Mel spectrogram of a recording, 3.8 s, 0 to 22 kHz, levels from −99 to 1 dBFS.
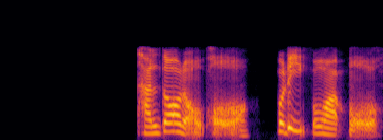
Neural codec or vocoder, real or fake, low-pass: autoencoder, 44.1 kHz, a latent of 192 numbers a frame, MeloTTS; fake; 5.4 kHz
